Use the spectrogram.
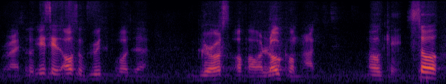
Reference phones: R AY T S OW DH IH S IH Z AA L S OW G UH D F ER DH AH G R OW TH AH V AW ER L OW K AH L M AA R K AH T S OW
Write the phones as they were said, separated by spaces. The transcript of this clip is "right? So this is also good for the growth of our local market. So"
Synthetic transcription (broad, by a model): R AY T S OW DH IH S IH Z AA L S OW G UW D F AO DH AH G R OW S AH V AW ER L OW K AH L M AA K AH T S OW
